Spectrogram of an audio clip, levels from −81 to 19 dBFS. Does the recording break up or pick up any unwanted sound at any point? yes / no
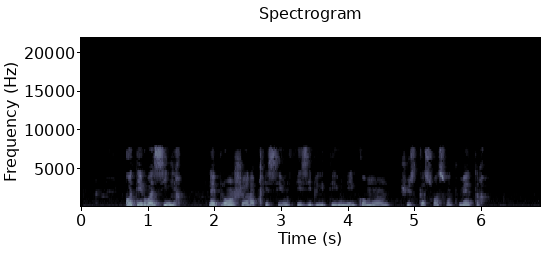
no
